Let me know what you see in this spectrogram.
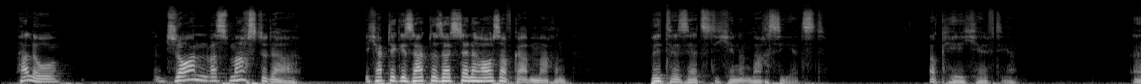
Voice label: Synchrobeispiel Vater

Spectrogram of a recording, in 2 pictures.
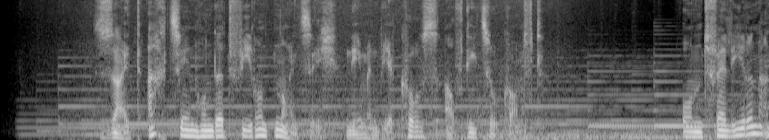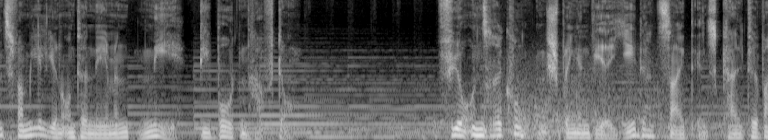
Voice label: imagefilm chemie nach mass

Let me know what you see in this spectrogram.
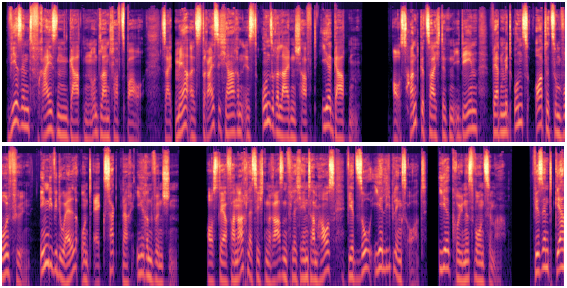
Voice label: Imagefilm

